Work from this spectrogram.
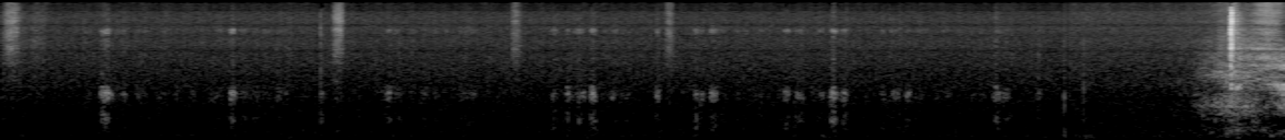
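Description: A fountain pen with a fine steel nib scratches across Clairefontaine paper in faint, irregular strokes and ticks, quiet and close, with a louder rustle at the very end.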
